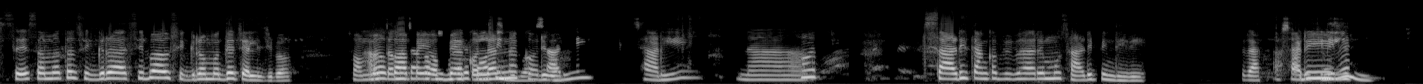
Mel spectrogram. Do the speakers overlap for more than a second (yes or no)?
yes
